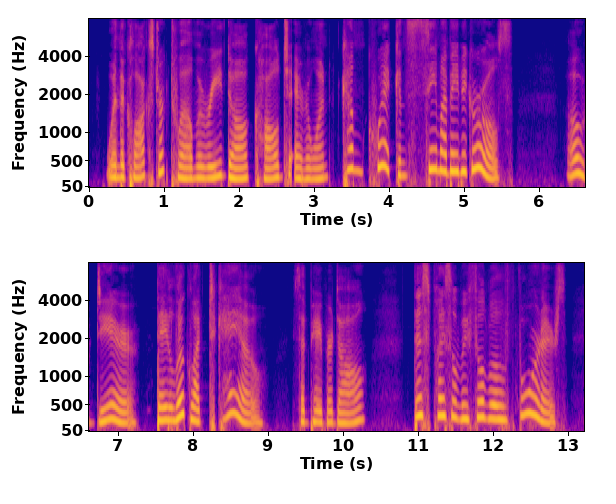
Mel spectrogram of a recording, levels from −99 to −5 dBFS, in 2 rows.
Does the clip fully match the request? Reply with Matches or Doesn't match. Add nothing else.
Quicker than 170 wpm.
Doesn't match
